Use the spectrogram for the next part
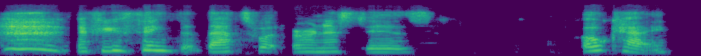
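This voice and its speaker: A woman's voice: medium pitch, a little slow, dry recording. A woman minister giving a reflective sermon in an earnest storytelling manner. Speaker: spiritual minister and teacher. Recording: dull lo-fi recording.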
